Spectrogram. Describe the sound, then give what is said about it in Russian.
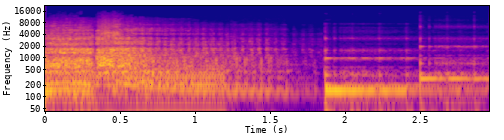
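A wolf's furious growl in a dark cave, a loud, rough roaring snarl that slowly fades, followed by two sharp ringing tonal hits. “Во мраке пещеры волчьи глаза горели зеленым огнем. В горле клокотал яростный рык.”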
